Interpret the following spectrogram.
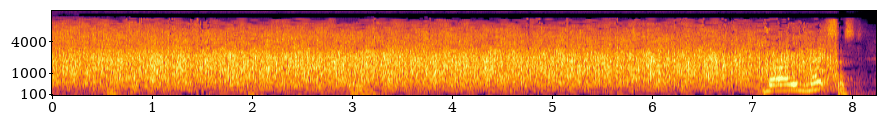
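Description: Studio audience applauding steadily, with a voice briefly heard over it near the end; the applause cuts off suddenly.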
